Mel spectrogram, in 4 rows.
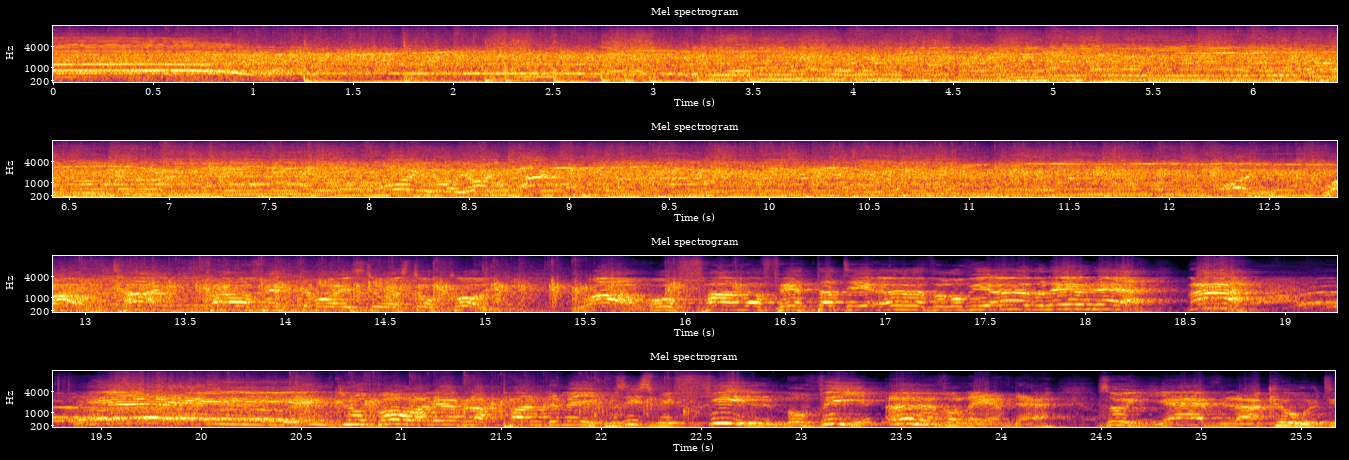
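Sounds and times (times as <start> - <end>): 
audience applause: 0.0 - 16.1, 19.1 - 22.6
speech: 16.1 - 18.7, 21.0 - 25.6.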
